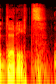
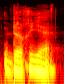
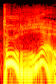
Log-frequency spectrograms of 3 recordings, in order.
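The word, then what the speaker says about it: du Rietz: Det uttalas inte Döritz. Dörje. Dörje uttalas det, Och det är enligt jag Ola sett...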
